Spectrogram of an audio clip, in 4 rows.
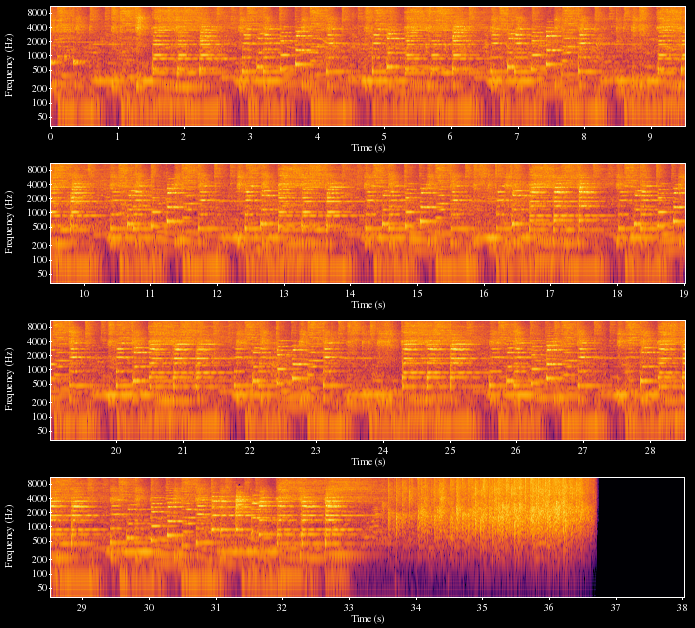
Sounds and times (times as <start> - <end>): Steelpan: 0.0 - 33.4.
